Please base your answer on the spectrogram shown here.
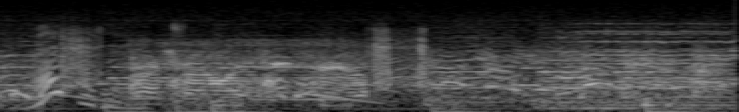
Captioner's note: radio transmission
